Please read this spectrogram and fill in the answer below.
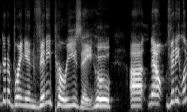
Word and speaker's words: Parise: get me and zach's name wrong we actually pronounce it the same but not a lot of people realize it it's parisi parisi oh well okay well now first just to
